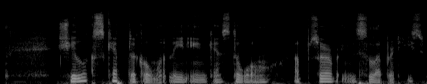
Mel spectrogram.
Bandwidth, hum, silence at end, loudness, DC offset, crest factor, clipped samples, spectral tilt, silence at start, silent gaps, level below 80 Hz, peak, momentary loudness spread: 15.5 kHz; none; 0.05 s; -39 LUFS; under 0.1%; 18 dB; under 0.1%; -4.5 dB/octave; 0.05 s; none; -54 dBFS; -22 dBFS; 11 LU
